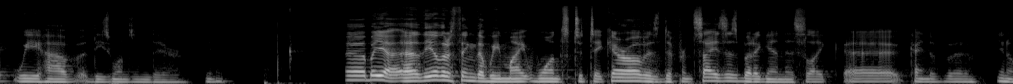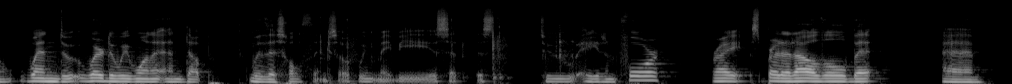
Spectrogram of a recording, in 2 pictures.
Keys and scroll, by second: 13.5 Delete, 15.4 Delete, 15.4 ctrl+s.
